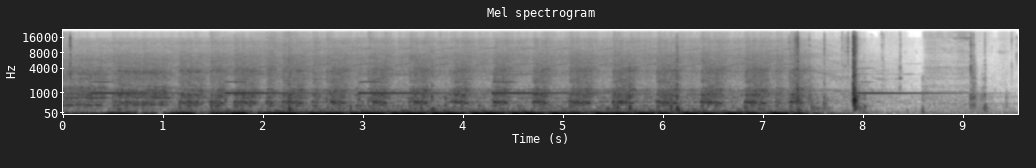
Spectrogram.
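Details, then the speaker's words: 2001 BMW E38 740iL, old fuel that smells like bad gas: rhythmic surging churn about two pulses a second, then fades and quits; catches briefly and stalls, owner suspects a fuel-delivery problem, unconfirmed. "I guarantee you it's a fuel problem that's why it's choking and dying right away because there's just no fuel going into it"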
